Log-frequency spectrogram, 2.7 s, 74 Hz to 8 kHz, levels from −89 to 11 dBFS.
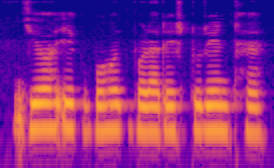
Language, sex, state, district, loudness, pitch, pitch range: Hindi, female, Jharkhand, Palamu, -13 LUFS, 210 Hz, 205-220 Hz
